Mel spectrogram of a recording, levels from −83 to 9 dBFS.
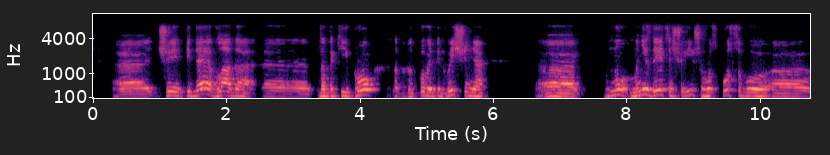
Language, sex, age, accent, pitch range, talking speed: Ukrainian, male, 30-49, native, 135-165 Hz, 100 wpm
